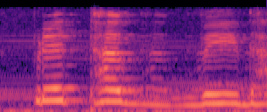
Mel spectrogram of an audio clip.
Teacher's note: ಥ ಮೇಲೆ ಆಘಾತ ಧ ಮಹಾಪ್ರಾಣ ದೀರ್ಘ ನಂತರ ವಿಸರ್ಗದ ಉಚ್ಚಾರಣೆಯನ್ನ ಹೇಳಬೇಕು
